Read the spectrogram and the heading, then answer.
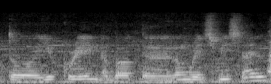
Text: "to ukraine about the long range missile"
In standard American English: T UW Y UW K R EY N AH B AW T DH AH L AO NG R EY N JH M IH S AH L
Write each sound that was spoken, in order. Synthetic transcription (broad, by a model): T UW Y UW K R EY N AH B AW T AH L AO NG W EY JH M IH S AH L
